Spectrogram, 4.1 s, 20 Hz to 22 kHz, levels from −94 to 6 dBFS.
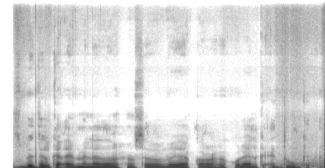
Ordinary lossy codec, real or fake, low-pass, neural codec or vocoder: none; real; none; none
